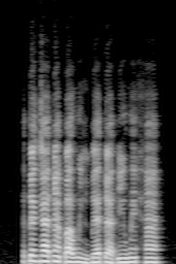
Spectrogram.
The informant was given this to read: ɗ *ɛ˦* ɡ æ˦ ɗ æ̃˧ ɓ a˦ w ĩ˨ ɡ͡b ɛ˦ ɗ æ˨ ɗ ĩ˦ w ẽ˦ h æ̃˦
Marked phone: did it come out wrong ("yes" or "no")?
no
